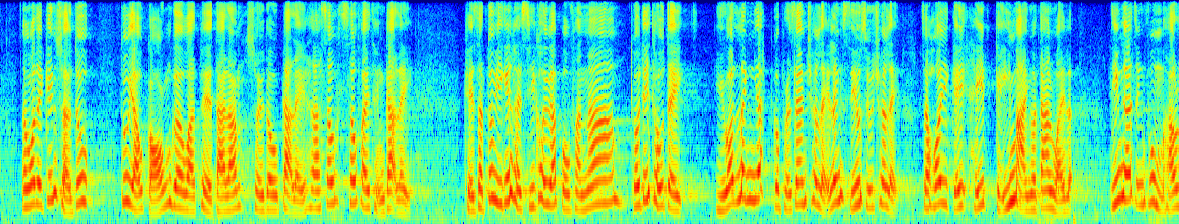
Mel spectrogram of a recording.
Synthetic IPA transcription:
naː˨˩ŋɔː˨˧ɾe˨jkɪ˥ŋsœː˨˩ŋt̪o˥w | t̪o˥wjɐ˨˧wkɔː˨˥ŋkɛː˧waː˨pʰe˧jy˨˩t̪aː˨jlaː˨˥msɵ˨˧ɥt̪o˨wkaː˧t̚le˨˩jaː˧sɐ˥wsɐ˥wfɐ˧jt̪ʰɪ˨˩ŋkaː˧le˨˩j | kʰe˨˩sɐ˨t̪̚ːo˥wjiː˧kɪ˥ŋhɐ˨jsiː˨˧˥kʰɵ˥ɥkɛː˧jɐ˥po˨wfɐ˨nlaː˥kɔː˨˧t̪iː˥t̪ʰo˨˥wt̪e˨j | jy˨˩kɔː˨˥lɪ˥ŋjɐ˥t̚kɔː˧pʰəː˨˩sɛː˥nt͡ʃʰɵ˥t̚le˨˩jlɪ˥ŋsiː˨˥wsiː˨˥wt͡ʃʰɵ˥t̚le˨˩jt͡sɐ˨wɦɔ˨˥jiː˧ke˨˥jhe˨˥jke˨˥jmaː˨nkɔː˧t̪aː˥nwɐ˨˥jlaː˧ | t̪iː˨˥mkaː˨˥jt͡sɪ˧ŋfuː˨˥m̩˨˩ɦaː˨˥wl

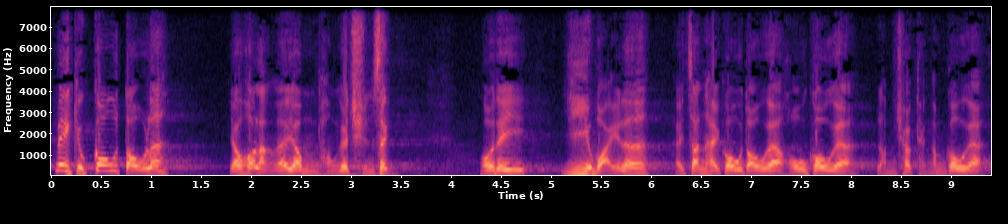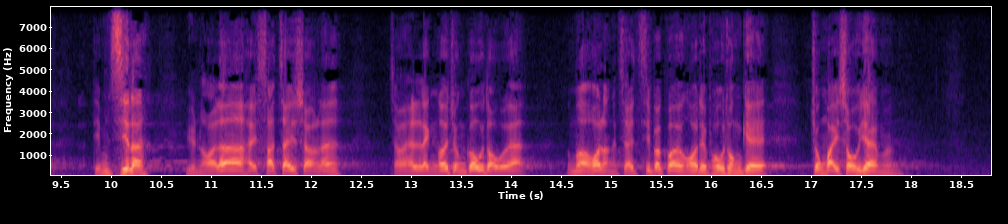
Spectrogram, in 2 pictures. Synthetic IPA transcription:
mɛ˥jɛ˨ki˧wko˥wt̪o˨wlɛː˥ | jɐ˨˧wɦɔː˨˥lɐ˨˩ŋlɛː˥jɐ˨˧wm̩˨˩t̪ʰʊ˨˩ŋkɛː˧t͡ʃʰyː˨˩nsɪ˥k̚ | ŋɔː˨˧t̪e˨jjiː˨˧wɐ˨˩jlɛː˥hɐ˨jt͡sɐ˥nɦɐ˨jko˥wt̪o˨wkɛ˧ɦo˨˥wko˥wɡɛ˧lɐ̰˨˩mt͡ʃʰœː˧k̚t̪ʰɪ˨˩ŋkɐ˧mko˥wkɐ˧ | t̪iː˨˥mt͡siː˥lɛː˥jyː˨˩nlɔː˨˩jlɛː˥ɦɐ˨jsɐ˨t̚t͡sɐ˧jsœː˨˩ŋlɛː˥ | t͡sɐ˨whɐ˨jlɪ˨ŋkɔː˨˦˥t͡ʃʊ˨˥ŋko˥wt̪o˨wkɐ˧ | kɐ˨˥mɐ˨hɔː˨˥lɐ˨˩ŋt͡sɐ˨˩whɐ˨˩jt͡siː˨˥pɐ˥t̚kːɔː˧jɐ˨˧ŋɔː˨˧ɾe˨jpʰo˨˥wt̪ʰʊ˥ŋkɛː˧ | t͡ʃʊ˥ŋwɐ˨˥jso˧wt͡sɛː˥kɐ˧˦mː˧˥ŋ

